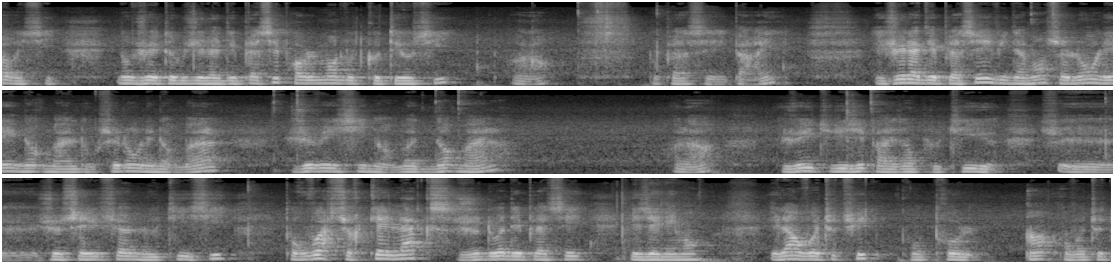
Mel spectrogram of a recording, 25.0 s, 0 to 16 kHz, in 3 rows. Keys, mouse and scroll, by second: 1.0 scroll down 3, 1.5 middle click, 4.4 shift+right click, 4.9 middle click, 7.7 click, 14.7 click, 16.7 middle click, 18.5 middle click, 19.7 middle click, 20.6 middle click, 20.8 middle click, 21.9 KP_1, 23.4 ctrl+KP_1.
